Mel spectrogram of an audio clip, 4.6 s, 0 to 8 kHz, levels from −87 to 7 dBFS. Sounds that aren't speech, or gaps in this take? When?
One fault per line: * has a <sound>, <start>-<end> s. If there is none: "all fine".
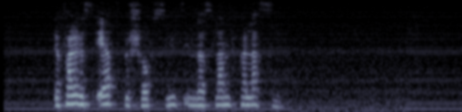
all fine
